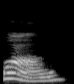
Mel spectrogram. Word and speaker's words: Hwang: to simplify things because even our last name is pronounced Wong but everyone says way yeah totally that's what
